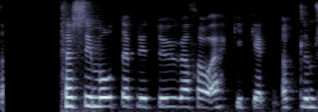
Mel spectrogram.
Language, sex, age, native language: Icelandic, male, 30-39, Icelandic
